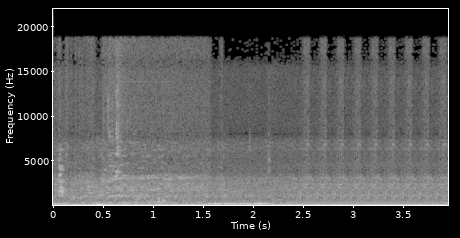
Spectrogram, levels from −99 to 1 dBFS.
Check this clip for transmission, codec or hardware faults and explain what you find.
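One hardware fault is present. From 2.56 to 3.93 s, a system hang loop replays one 171 ms chunk eight times, which fits an 8192-sample ring buffer. It gives a machine-gun stutter at about 5.9 Hz, seen as identical repeating waveform blocks, and roughly a second and a half of speech is lost.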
